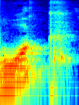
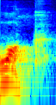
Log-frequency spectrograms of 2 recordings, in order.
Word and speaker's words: walk: O verbo walk é andar. Tem um detalhe de pronúncia, tá? Esse L aí, você não exagera nele, não. É bem seco, ó. Walk.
